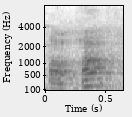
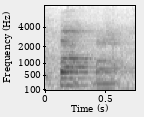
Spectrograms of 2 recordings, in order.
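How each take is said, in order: First: "bump, bump" with the second bump stressed; light first "bump", punched second "bump". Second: "bump, bump" with the first bump stressed; punched first "bump", lighter second "bump". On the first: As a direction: say "bump, bump" as an iamb, weak first bump then strong second bump. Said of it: "unstressed, stressed is a". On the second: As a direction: say "bump, bump" as a trochee, strong first bump then weak second bump. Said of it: "stressed, unstressed". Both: Shown as a demonstration.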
